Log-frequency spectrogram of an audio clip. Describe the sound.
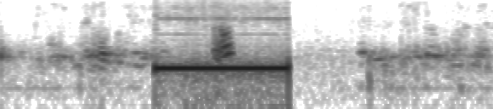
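A telephone busy signal sounds as one steady, loud tone lasting about a second, with faint voices murmuring before and after it.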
